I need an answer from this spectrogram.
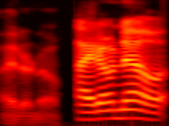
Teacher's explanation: the T is gone, the vowel is different.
